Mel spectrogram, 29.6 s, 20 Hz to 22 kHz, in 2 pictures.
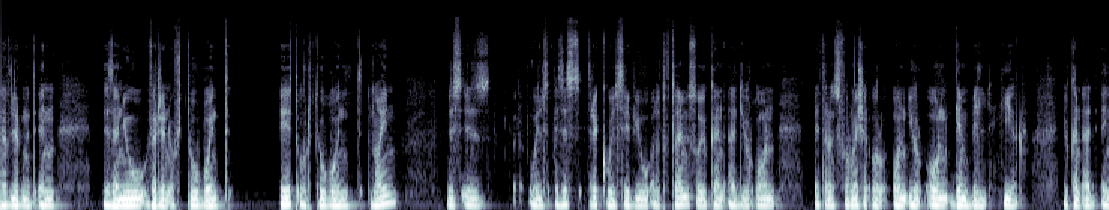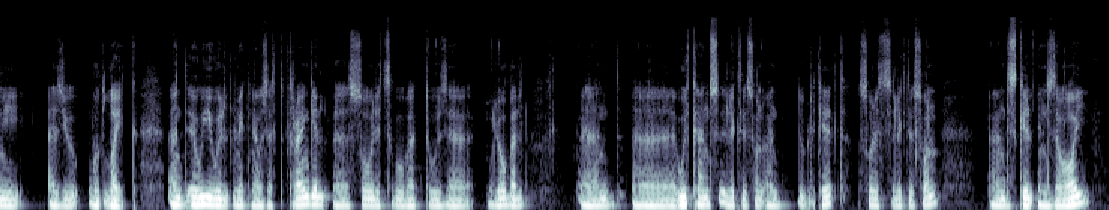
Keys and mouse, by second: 6.0-6.5 middle drag, 6.7 z, 7.1 ctrl+middle drag, 7.5-8.6 middle drag, 9.5-15.7 drag, 17.7 KP_1, 18.3 Tab, 20.4-21.5 drag, 21.7 ctrl+alt+middle click, 22.4 shift+middle click, 23.0 ctrl+middle click, 24.7 click, 25.6 Tab, 26.8 shift+d, 29.0-29.5 middle drag.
